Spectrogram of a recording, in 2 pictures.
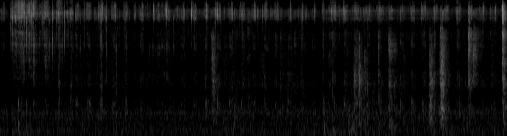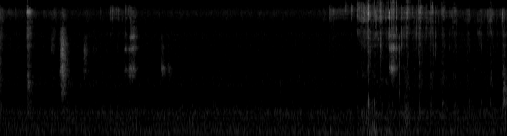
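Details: Rabbit grinding its teeth gently after eating ("tooth purring"): soft, scattered clicking and gritty crunches, a contented sign.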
